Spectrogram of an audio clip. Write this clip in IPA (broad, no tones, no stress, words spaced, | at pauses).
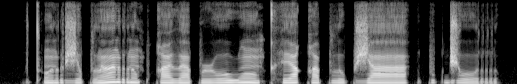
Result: tʼõrʒɐplɐ̃ rõpqeðapɹo wõ kʰe qɨplupʒa | pɨpd͡ʒor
